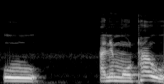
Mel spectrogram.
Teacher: उ आणि मोठा उ या स्वरांचा उच्चार ओठामधून म्हणजेच ओष्ट उच्चार स्थानातून होतो ओठामधून निघणाऱ्या स्वरांना आपण ओष्ट म्हणतो त्यासोबतच मित्रांनो इतर पर्याय वेगवेगळ्या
